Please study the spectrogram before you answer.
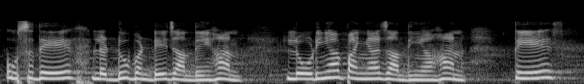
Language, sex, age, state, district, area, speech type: Punjabi, female, 18-30, Punjab, Shaheed Bhagat Singh Nagar, urban, spontaneous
